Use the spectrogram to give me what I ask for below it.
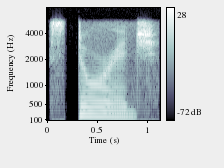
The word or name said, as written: storage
